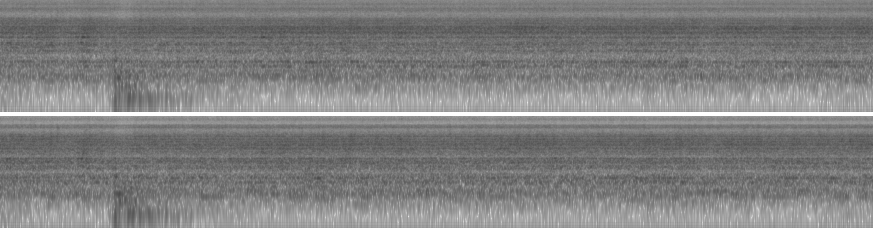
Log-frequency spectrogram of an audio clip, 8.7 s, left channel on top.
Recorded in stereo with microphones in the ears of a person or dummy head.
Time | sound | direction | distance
0.0 | running water | 15° left (ahead or behind) | 2.5 m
